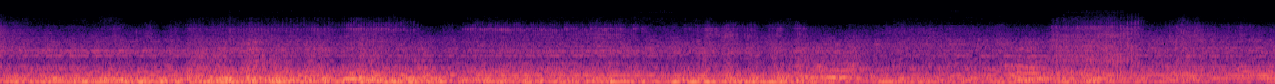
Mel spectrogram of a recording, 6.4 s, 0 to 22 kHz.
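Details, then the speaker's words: Jayco Jay Flight SLX 32BHDS travel trailer, bunk-area slide-out retracting. Steady low motor whir with gear rumble as the slide comes in quickly and evenly, then stops: normal operation. "we'll turn on this light to help us here and we're just to hit in see in slides come in rather quickly"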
